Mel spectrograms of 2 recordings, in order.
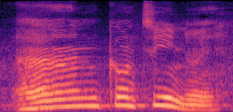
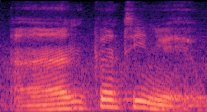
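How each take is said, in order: First: Higher, slow and emphatic; announced next step. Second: Said in the usual way. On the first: Shown as a demonstration. Teacher moving the class on, higher and drawn out. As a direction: announce the next item, stretched out. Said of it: "higher slow take". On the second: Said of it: "lower plain take".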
